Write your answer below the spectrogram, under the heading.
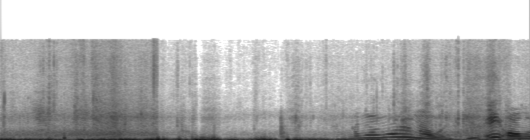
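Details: Pet Labradors eating a juicy watermelon: low wet chewing thumps, then near the end a few rising and falling whimpering whines, drawn-out and tonal, closely recorded.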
